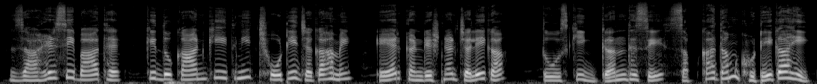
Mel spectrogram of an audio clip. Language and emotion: Hindi, disgusted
